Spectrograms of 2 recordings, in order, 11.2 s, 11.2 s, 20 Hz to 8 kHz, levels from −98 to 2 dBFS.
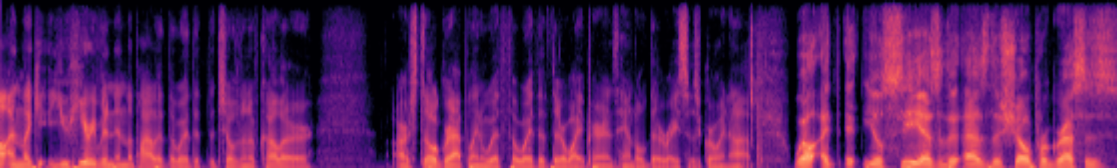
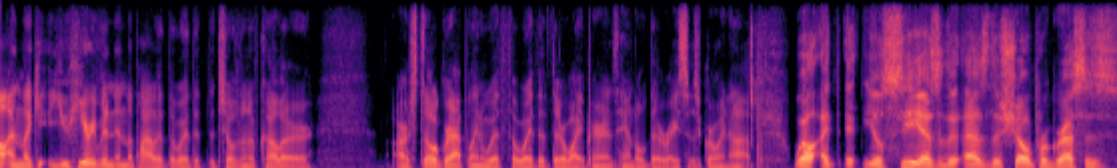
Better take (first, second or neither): second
